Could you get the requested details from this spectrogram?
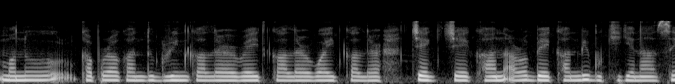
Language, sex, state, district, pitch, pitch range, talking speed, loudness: Nagamese, male, Nagaland, Kohima, 190 Hz, 185-195 Hz, 180 wpm, -16 LUFS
